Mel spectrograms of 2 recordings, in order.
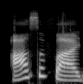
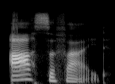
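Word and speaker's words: ossified: So oified means to become rigid, inflexible and resistant to change. Let's practice the pronunciation. The stress is right at the beginning. Oified. Oified.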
